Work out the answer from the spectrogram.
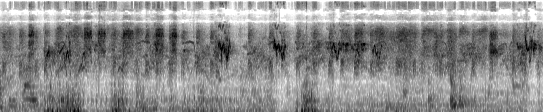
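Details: Baby budgies produce a lively mass of thin, squeaky chirps and twitters, broken now and then by soft low thuds of movement.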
